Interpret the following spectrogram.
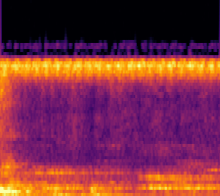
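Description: Whiteboard marker writing a word on a whiteboard: faint, thin tones that come and go with the strokes.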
